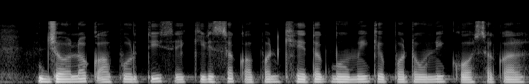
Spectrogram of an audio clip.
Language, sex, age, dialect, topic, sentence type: Maithili, male, 41-45, Southern/Standard, agriculture, statement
